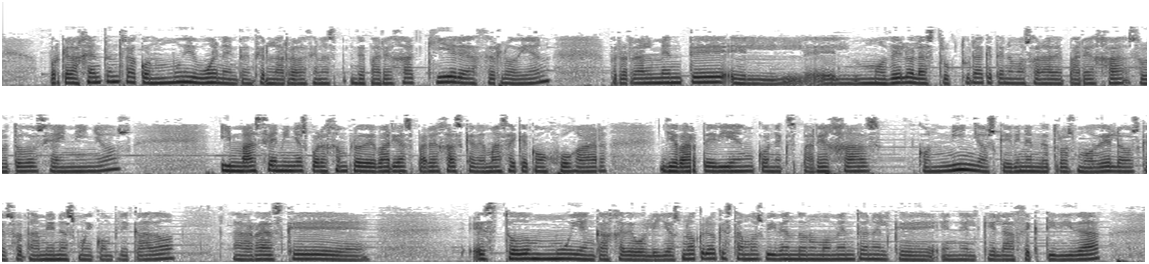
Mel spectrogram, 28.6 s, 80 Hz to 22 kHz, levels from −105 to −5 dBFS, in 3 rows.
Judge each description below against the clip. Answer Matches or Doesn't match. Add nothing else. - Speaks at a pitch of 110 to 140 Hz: Doesn't match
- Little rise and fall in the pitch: Matches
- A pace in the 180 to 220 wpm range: Matches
